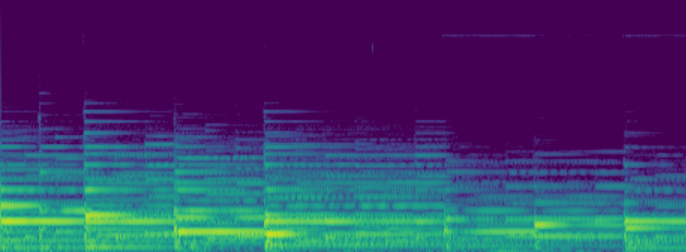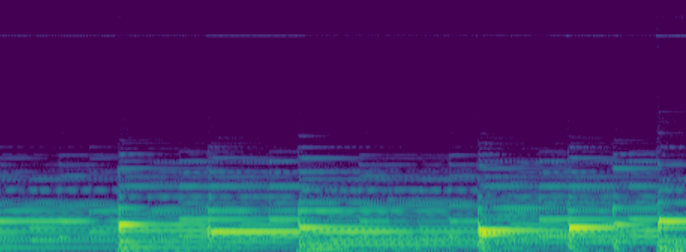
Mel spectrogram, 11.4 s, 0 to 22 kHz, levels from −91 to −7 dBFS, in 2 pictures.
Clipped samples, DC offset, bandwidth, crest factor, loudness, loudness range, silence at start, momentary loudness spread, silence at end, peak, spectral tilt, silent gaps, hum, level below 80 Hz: under 0.1%; under 0.1%; 3.7 kHz; 18 dB; -26 LUFS; 6 LU; 0 s; 12 LU; 0 s; -8 dBFS; -12.5 dB/octave; none; none; -46 dBFS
